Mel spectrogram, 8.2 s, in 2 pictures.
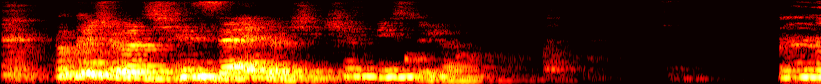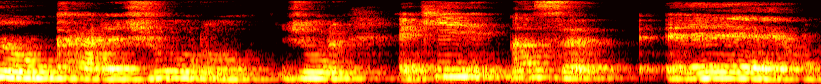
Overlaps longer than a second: none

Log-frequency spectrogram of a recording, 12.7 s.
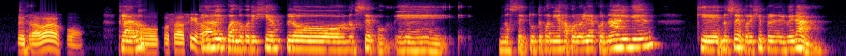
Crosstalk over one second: none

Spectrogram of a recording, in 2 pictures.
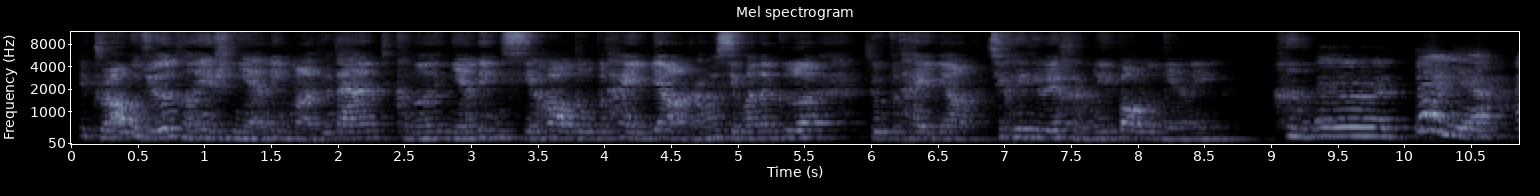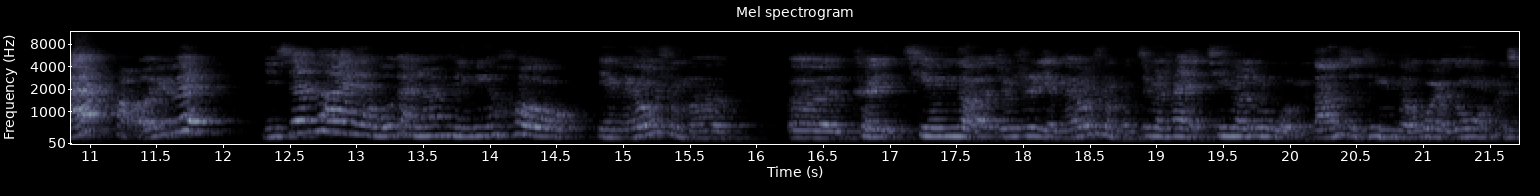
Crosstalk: none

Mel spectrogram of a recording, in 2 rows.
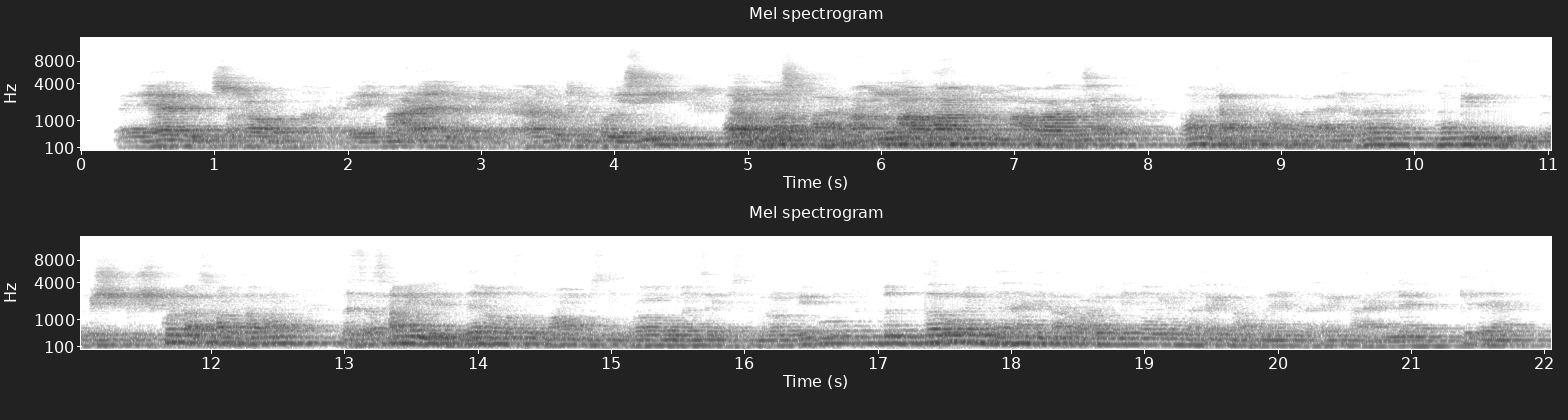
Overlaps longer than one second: present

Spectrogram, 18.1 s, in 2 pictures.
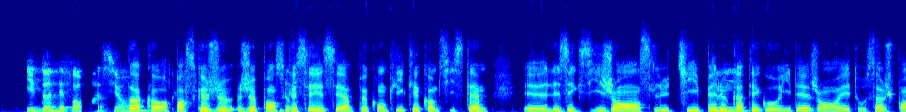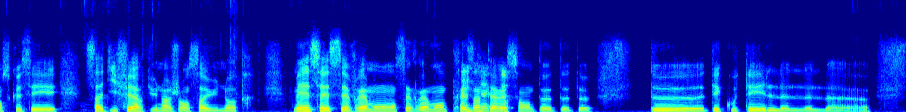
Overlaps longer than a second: none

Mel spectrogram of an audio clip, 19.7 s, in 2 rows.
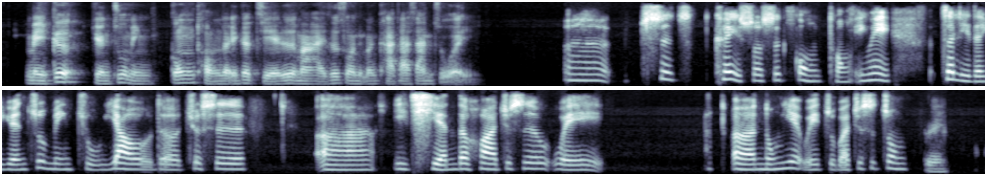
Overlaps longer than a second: none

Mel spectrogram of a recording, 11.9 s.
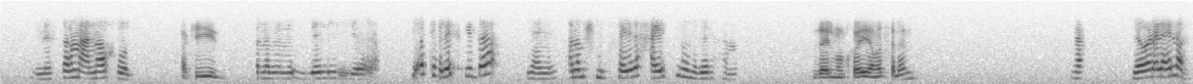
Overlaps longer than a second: none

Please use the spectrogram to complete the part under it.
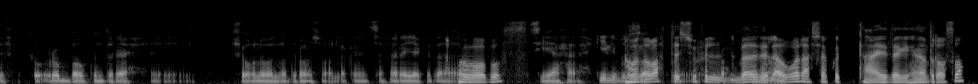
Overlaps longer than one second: present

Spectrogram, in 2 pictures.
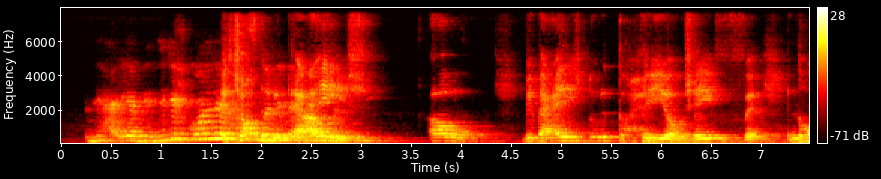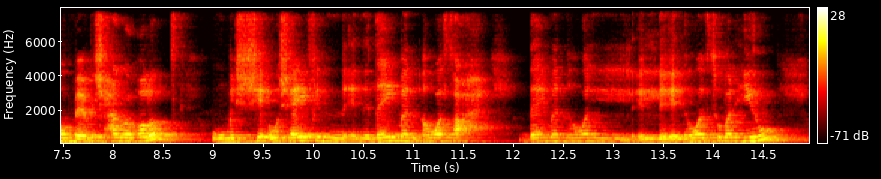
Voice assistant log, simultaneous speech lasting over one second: present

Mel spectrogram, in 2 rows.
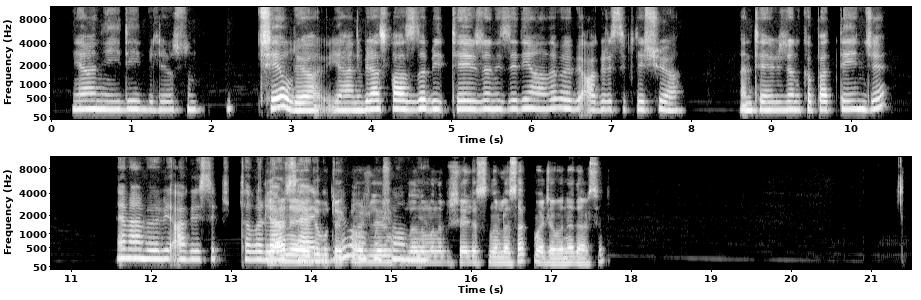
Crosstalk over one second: present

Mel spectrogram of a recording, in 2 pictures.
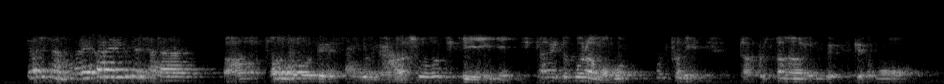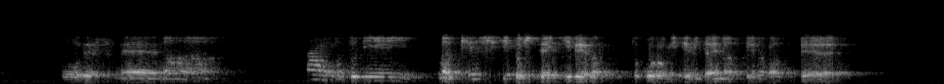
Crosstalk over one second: present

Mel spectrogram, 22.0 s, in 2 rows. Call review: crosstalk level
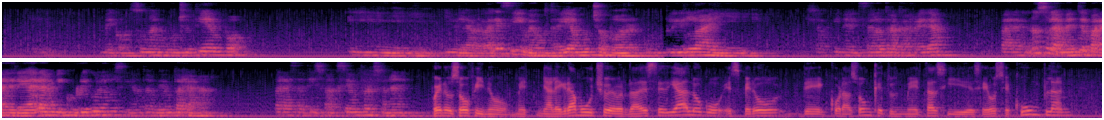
none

